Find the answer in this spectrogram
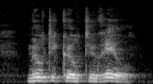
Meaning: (adjective) multicultural; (adverb) multiculturally
- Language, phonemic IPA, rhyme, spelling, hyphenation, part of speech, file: Dutch, /ˌmʏl.ti.kʏl.tyˈreːl/, -eːl, multicultureel, mul‧ti‧cul‧tu‧reel, adjective / adverb, Nl-multicultureel.ogg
